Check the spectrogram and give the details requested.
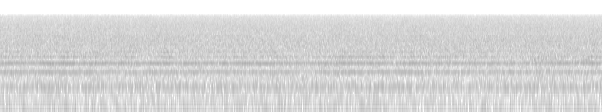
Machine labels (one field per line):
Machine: fan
